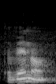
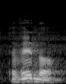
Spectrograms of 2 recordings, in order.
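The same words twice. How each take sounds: The two takes are said the same way.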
